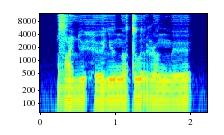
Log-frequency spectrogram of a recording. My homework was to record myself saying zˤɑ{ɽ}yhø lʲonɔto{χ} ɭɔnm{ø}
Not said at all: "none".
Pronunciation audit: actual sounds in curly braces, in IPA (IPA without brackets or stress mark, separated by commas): ʎ, r, ø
